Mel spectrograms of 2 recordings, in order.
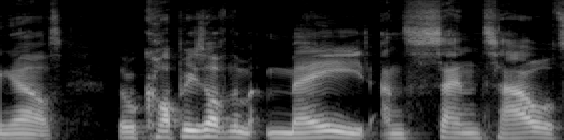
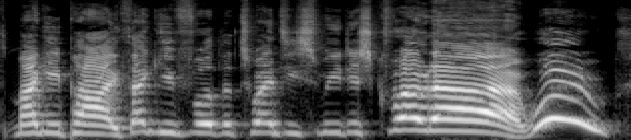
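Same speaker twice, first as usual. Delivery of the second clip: loud, high excited thank-you; excited shout; 13 semitones higher, 14 dB louder than usual. Real, not acted. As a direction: cheer the donation loudly. Thanking a donor on stream.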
